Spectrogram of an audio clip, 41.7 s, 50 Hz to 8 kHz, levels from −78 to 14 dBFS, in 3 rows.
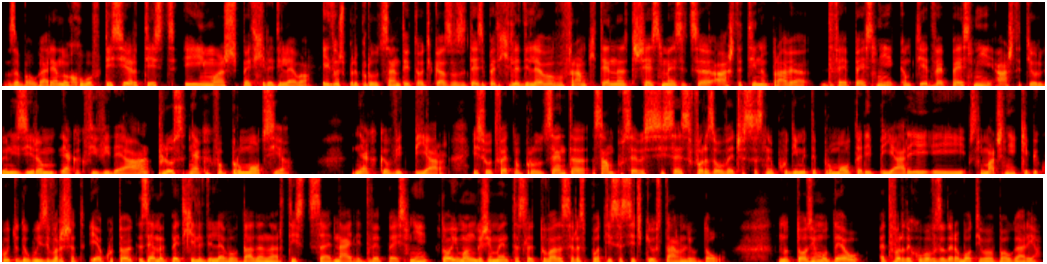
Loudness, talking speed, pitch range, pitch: -27 LUFS, 155 wpm, 120-155 Hz, 135 Hz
